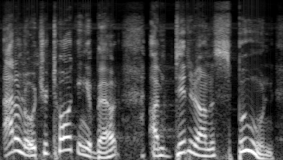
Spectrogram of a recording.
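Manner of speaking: high, loud protest of innocence; mock-indignant denial; imitating arguing son. Son denies fridge theft to parent, arguing. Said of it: "I'm arguing with him".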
